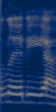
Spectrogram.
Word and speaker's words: Lydia: Okay, so but it's two syllables. But well it's actually more Lydia. It's three syllables.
